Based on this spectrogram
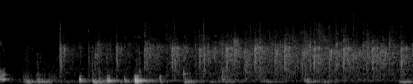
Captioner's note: applause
